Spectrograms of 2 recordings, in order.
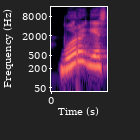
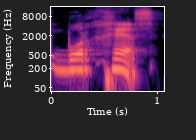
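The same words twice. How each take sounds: First: The name is read with plain Indonesian-style sounds. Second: The name is read with Spanish-style sounds. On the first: The speaker calls it wrong. "bukan Borges dibacanya" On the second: The speaker calls it right. "tapi Borges"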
